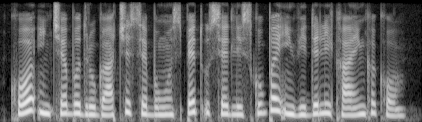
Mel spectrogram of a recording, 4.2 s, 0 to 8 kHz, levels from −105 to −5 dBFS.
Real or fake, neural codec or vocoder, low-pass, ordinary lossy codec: real; none; 7.2 kHz; none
